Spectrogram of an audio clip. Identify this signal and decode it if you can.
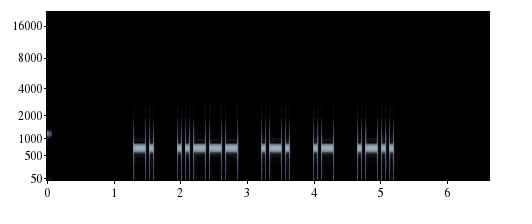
Morse code, heard as a keyed tone, about 20 wpm, spaced as for 15 wpm, 700 Hz. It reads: N2RAL
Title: 088 Lesson 15g - Number 5 - Call Signs 20wpm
